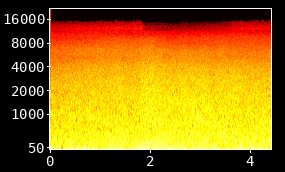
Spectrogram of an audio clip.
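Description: Ocean surf washing and breaking on the shoreline rocks, with wind buffeting the microphone.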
